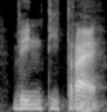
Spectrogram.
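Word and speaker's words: ventitré: Because, theoretically, here we are dealing with a closed pronunciation of the "e": "é" and not "è".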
